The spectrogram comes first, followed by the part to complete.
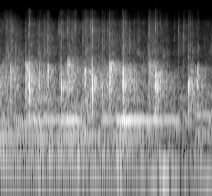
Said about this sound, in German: Hey, komm on, können wir unseren Gott mal feiern, ihm großen Applaus geben, ihm die Ehre geben.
